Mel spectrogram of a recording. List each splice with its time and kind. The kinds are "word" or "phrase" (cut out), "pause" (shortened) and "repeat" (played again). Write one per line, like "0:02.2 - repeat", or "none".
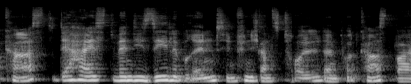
0:02.6 - word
